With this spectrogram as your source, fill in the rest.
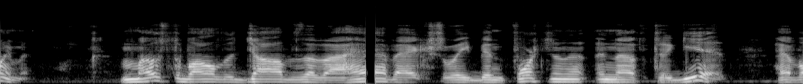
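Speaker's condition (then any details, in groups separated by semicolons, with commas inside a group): Traumatic brain injury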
